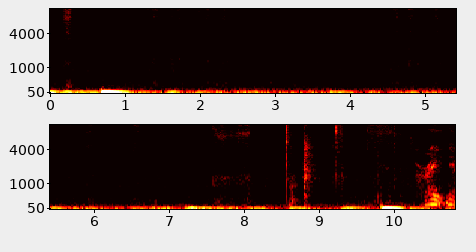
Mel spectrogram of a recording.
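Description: Paper being handled on a desk: soft rustles, light scrapes and small clicks, with two dull low thumps, the loudest about a second in and another near the end.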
